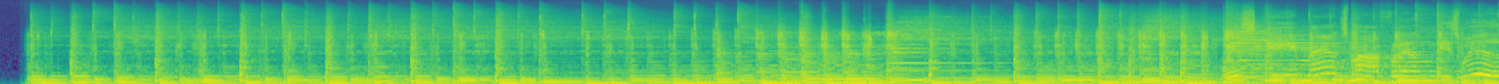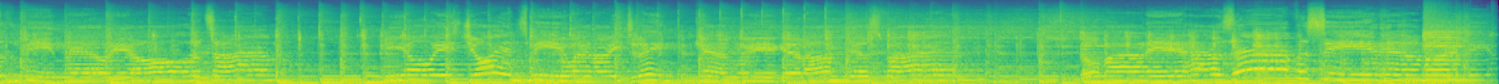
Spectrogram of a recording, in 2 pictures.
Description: This mastering is well-balanced and super clean.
